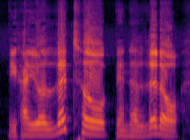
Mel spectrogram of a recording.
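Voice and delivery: normal talking voice

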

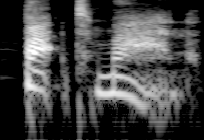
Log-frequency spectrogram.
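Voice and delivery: usual speaking voice

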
